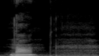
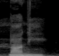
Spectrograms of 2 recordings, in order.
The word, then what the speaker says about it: 何: In the previous conversation, we pronounced it as nan, nanji, what time. You might also hear it pronounced as nani.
